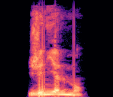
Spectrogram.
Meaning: brilliantly, superbly
- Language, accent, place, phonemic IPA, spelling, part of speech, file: French, France, Lyon, /ʒe.njal.mɑ̃/, génialement, adverb, LL-Q150 (fra)-génialement.wav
